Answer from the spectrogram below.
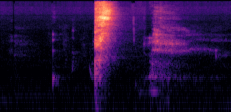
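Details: Person a few days into a heavily congested head cold: a faint sniff, then one sharp, explosive sneeze followed by a hissing exhale; a sneeze with a head cold.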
